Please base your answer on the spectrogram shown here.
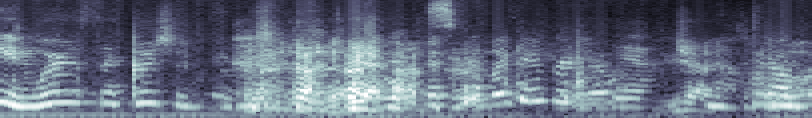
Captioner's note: crowd laughter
